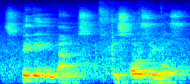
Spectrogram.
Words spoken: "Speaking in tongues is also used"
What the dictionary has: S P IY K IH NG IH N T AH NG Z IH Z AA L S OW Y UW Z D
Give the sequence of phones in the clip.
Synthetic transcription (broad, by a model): S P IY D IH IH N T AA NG S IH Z AA L S OW Y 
